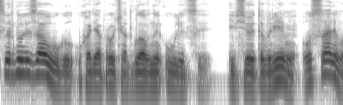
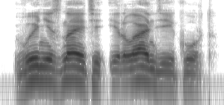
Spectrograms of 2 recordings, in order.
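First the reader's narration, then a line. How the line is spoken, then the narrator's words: Gloomy. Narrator (Russian): мрачно ответил Барри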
